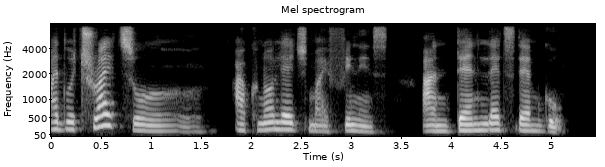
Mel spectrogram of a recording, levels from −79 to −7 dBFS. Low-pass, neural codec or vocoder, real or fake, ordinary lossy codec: 7.2 kHz; codec, 16 kHz, 0.8 kbps, ZipCodec; fake; none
